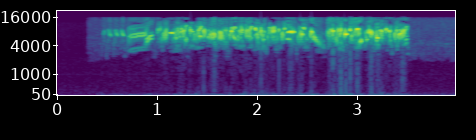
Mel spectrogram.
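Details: Field-style ('campero') song of a European serin: a few sharp introductory chips, then a hurried, sizzling jingle of very high notes running for about two and a half seconds before stopping.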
